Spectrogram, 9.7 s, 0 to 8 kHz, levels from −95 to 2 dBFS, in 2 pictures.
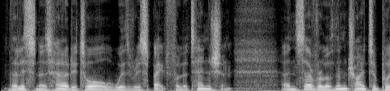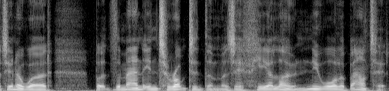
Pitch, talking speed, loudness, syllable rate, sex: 100 Hz, 190 wpm, -18 LUFS, 5.3 syllables/s, male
